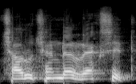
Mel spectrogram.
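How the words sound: The name is said with English pronunciation. The speaker calls it right. "ইংরেজি উচ্চারণ সম্বন্ধে খাঁটি ইংরেজ ছিলেন... চটপট শুধরে দিতেন"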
